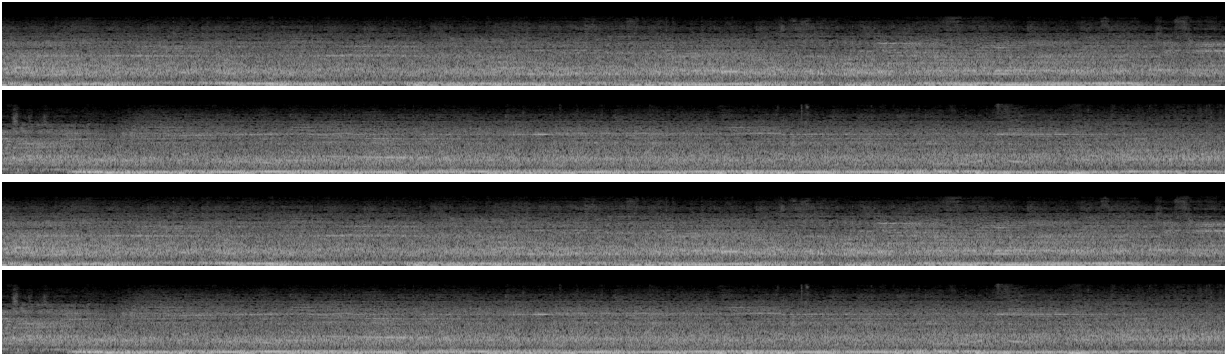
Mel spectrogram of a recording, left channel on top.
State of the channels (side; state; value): both; identical; correlation 1.00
